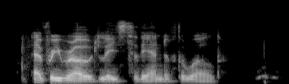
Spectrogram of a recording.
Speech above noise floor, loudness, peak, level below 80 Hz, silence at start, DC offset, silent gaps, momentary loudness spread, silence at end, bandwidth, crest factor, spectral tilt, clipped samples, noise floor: 26 dB; -20 LUFS; -2 dBFS; -54 dBFS; 0.2 s; under 0.1%; none; 10 LU; 0.2 s; 8.2 kHz; 18 dB; -4.5 dB/octave; under 0.1%; -46 dBFS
